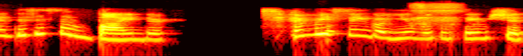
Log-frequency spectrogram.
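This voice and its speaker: Here a woman speaks in a high pitch. Her intonation is lively. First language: not English (English is third language). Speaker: podcast co-host. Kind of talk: casual chat.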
